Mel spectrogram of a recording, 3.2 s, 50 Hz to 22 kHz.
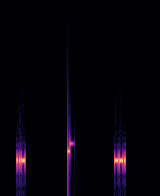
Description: Morse code, heard as a keyed tone, about 50 wpm, 700 Hz. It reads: U G
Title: Single Letter-Number 50wpm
